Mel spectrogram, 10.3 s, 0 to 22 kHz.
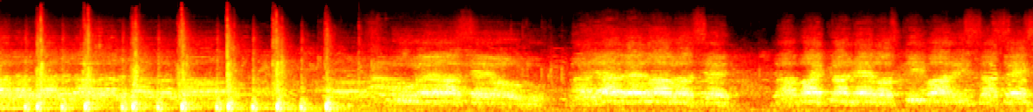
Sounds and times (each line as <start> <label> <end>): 0.0 supporters singing and chanting 10.3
